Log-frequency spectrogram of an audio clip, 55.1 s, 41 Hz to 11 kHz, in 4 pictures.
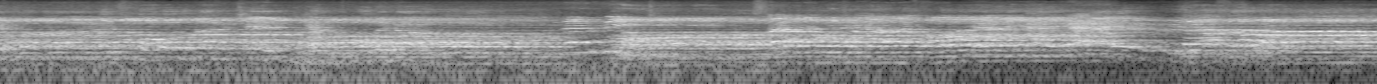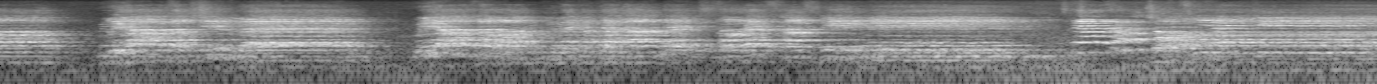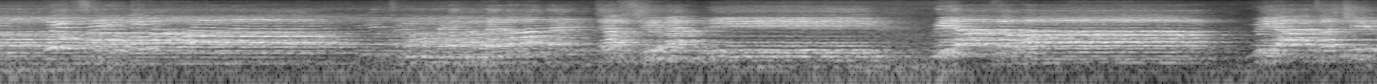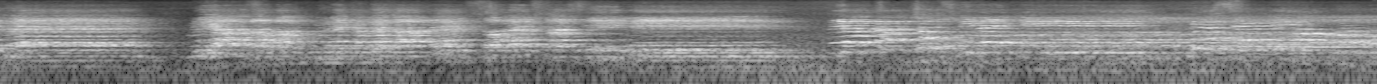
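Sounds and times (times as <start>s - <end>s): men's choir singing in harmony: 0.0s - 55.0s.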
